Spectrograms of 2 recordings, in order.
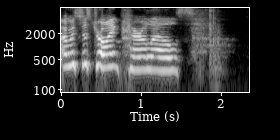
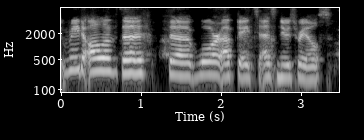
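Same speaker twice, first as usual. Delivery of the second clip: ordinary delivery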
